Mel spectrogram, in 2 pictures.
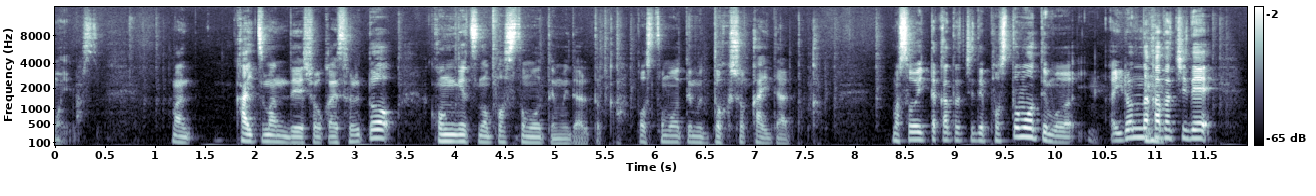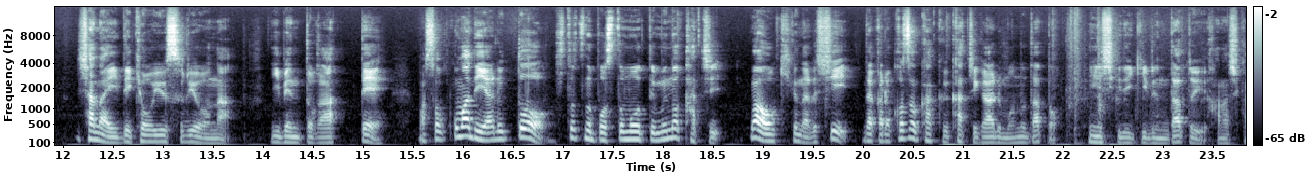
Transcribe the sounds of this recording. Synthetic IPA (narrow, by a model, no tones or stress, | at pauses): o̰ḭmasɨ̥ | makait͡sɨmãnd̪e̞ɕo̞ːkaisɨɾɯ̟t̪o̞kʰõ̞ŋɡe̞t͡sɨno̞po̞sɨ̥t̪o̞mo̞ːt̪emɯ̟d̪e̞̰a̰ɾɯ̟t̪o̞kḁpo̞sɨ̥t̪o̞mo̞ːt̪emɯ̟d̪o̞kɯ̟̥ɕo̞kaid̪e̞a̰ɾɯ̟t̪o̞̥kḁ | maso̞ːit̪ːakat̪at͡ɕid̪e̞po̞sɨ̥t̪o̞mo̞ːt̪emɯ̟aaiɾõ̞nːakat̪at͡ɕid̪e̞ɕanaid̪e̞kʲo̞ːjɯ̟ːsɨɾɯ̟jo̞ːna̰ibẽ̞nt̪o̞ɡaːt̪ːe̞maso̞ko̞mad̪e̞jaɾɯ̟t̪o̞çi̥t̪o̞t͡sɨno̞po̞sɨ̥t̪o̞mo̞ːt̪emɯ̟no̞kat͡ɕiβao̞ːkʲi̥kɯ̟naɾɯ̟ɕid̪akaɾako̞so̞kakɯ̟kat͡ɕiɡaːɾɯ̟mo̞no̞d̪at̪o̞̰ɲĩɰ̃ɕi̥kʲid̪e̞kʲiɾɯ̟̃nd̪at̪o̞jɯ̰ːhanaɕi̥ka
